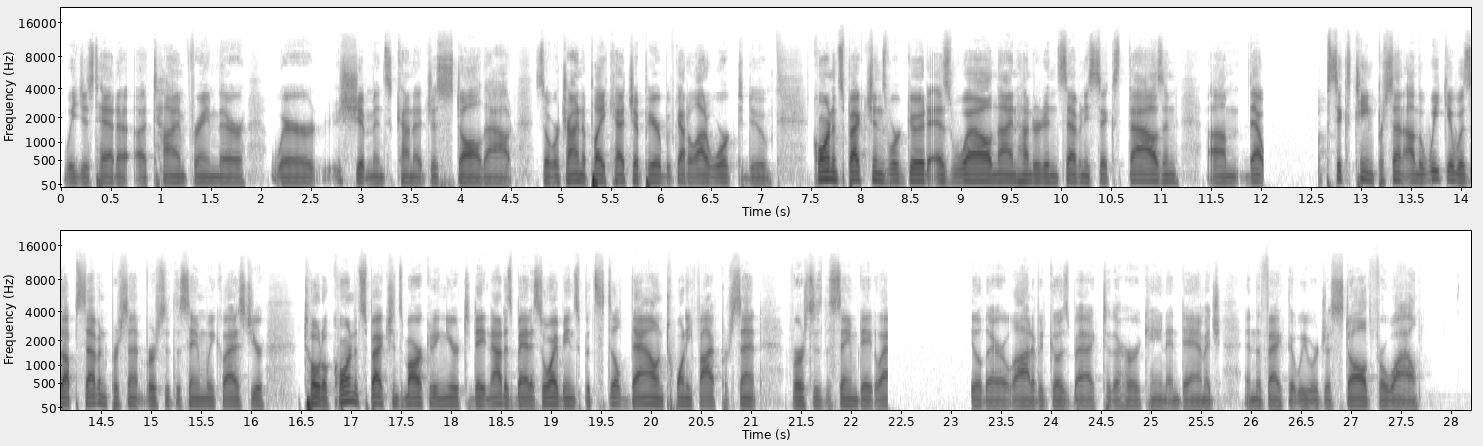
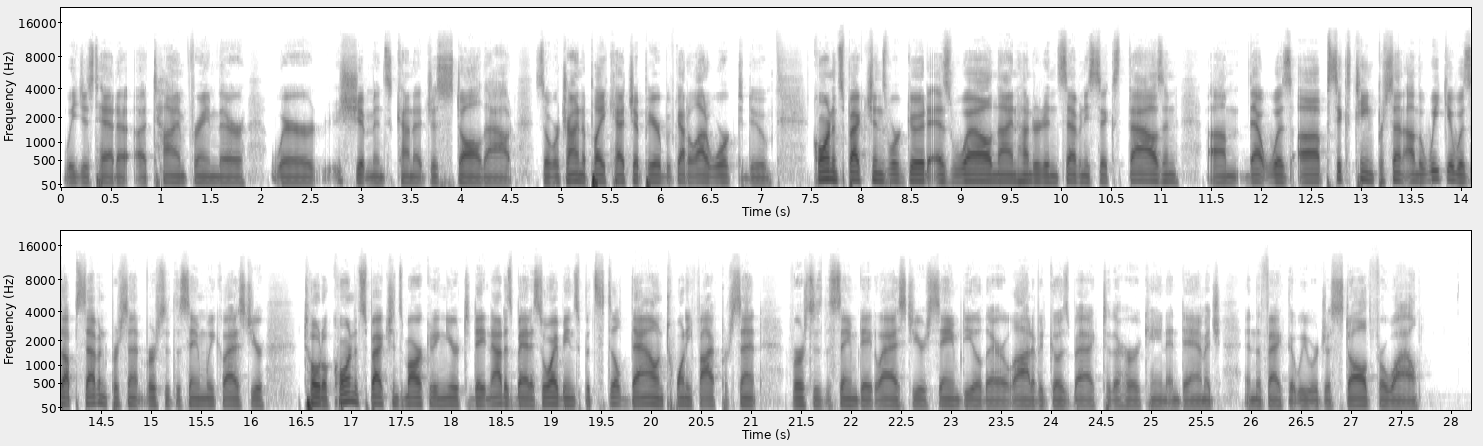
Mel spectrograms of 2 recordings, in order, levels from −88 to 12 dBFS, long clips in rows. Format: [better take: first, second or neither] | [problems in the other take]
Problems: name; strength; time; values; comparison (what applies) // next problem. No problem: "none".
second | audio cutting out; at 12 s for 0.5 s and at 22 s for 1 s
